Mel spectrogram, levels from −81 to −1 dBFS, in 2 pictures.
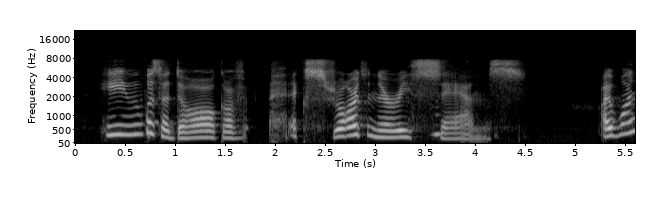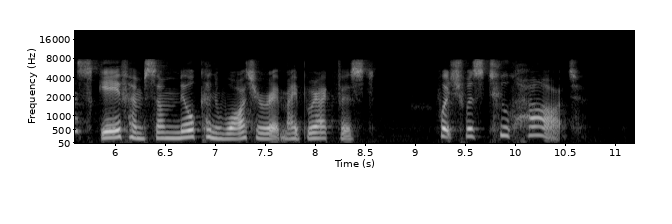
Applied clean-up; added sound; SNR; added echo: none; Wind instrument, woodwind instrument; 14 dB; none.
